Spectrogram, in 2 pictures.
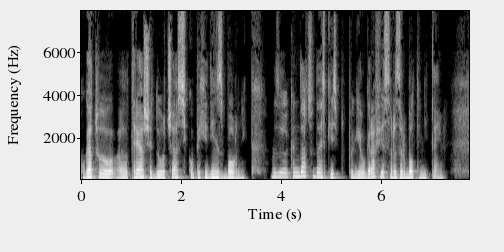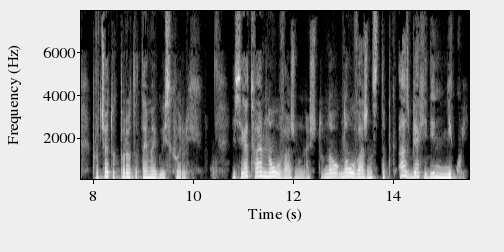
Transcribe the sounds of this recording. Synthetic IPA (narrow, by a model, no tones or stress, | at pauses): koɡat̪ʰot̪ɾʲavəʃɛd̪əlt͡ʃɛasi̥kupixɛd̪inzbɔɾnik | zəkənd̪ʲid̪at̪sod̪ɛnskʲɛisp̪ɡʲɛoɡɾafijəsɾəzɾɐbɔt̪ɛnit̪ɛ̰mi | pɾot͡ʃɛt̪oxpɤɾvət̪ət̪ɛməiɡoisxvɤɾlʲix | isɛɡat̪ovaɛmnɔɡʊvaʒnonɛ̰ʃt̪ʊmnɔmnɔɡʊvaʒnəst̪ɤpkə̥azbjaxɛd̪inːikʊj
